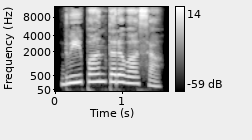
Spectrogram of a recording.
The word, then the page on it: ದ್ವೀಪಾಂತರವಾಸ: Kannada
